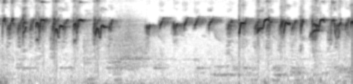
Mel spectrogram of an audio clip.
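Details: A crimson sunbird gives a burst of thin, high chattering notes, falls quiet for half a second, then launches into a fresh run of sharp squeaky twitters.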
